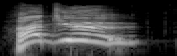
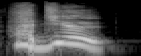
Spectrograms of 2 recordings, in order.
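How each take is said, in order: First: Even higher, loud despairing farewell; shrill-peaked final Adieu, loud and falling; crying out. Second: Loud, high dramatic farewell cry; shouted Adieu, pitched high. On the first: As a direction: push the second Adieu much higher. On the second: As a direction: fling the goodbye out loud. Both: A narrator's reading. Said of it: "Puis il se redresse et crie".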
